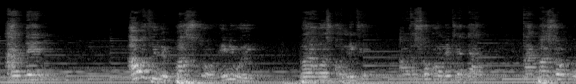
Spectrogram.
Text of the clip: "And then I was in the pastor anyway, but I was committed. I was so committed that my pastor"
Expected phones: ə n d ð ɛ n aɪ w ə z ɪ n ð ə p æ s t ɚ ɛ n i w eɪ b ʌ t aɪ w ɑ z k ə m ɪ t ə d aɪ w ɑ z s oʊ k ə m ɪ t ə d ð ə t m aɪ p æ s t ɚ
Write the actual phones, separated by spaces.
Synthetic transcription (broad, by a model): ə n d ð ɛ n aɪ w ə s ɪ l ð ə p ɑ s t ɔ ɛ n i w eɪ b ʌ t aɪ w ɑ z k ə m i t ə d aɪ w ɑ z s oʊ k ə m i t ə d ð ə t m aɪ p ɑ s t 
